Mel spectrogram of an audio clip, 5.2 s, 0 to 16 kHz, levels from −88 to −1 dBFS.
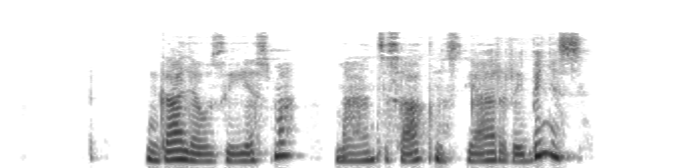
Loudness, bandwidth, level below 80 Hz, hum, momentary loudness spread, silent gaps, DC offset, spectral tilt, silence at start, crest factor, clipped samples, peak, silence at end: -27 LUFS; 8 kHz; -76 dBFS; none; 10 LU; 2.43-2.50 s; under 0.1%; -5 dB/octave; 1.1 s; 18 dB; under 0.1%; -10 dBFS; 0.85 s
